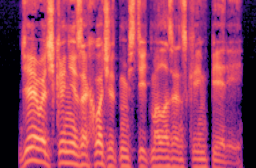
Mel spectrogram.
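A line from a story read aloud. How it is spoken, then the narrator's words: Growled. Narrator (Russian): зарычал сапер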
